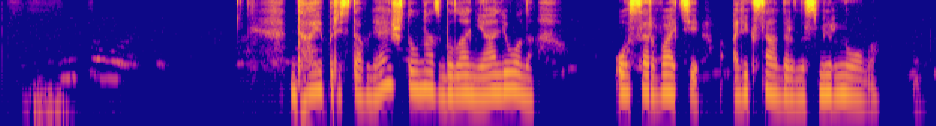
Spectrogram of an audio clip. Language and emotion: Russian, positive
